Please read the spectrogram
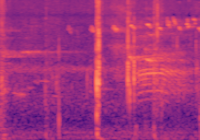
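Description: Quiet outdoor ambience with a single footstep on gravel about a second in, then a faint, drawn-out animal call with a rising level over the last half-second.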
